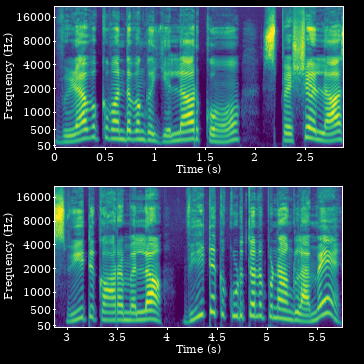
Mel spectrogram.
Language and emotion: Tamil, surprised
